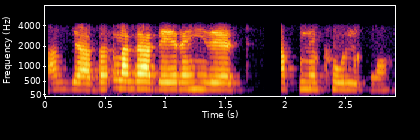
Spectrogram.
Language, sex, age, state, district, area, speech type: Hindi, female, 45-60, Uttar Pradesh, Pratapgarh, rural, conversation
